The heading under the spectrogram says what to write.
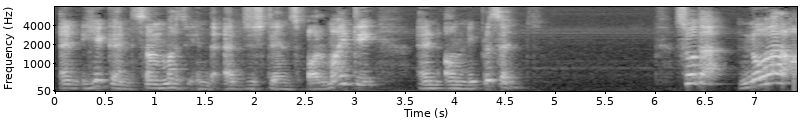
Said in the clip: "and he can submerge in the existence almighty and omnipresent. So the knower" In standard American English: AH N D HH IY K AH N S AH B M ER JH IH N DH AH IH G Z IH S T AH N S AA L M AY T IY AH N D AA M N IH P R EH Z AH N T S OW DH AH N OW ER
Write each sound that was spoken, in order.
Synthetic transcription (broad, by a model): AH N D HH IY K AH N S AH M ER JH IH N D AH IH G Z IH S T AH N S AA L M AY T IY AH N D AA M N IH P R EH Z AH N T S OW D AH N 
